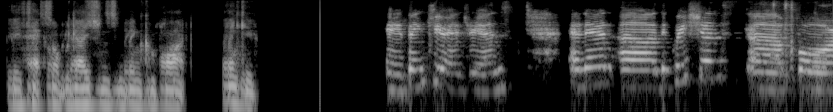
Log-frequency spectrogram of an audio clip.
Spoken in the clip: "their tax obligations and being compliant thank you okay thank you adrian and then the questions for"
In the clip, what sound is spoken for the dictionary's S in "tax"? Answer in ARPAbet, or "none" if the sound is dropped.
S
